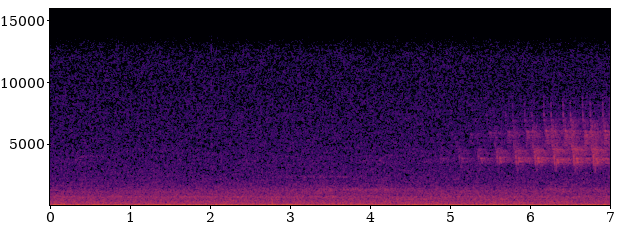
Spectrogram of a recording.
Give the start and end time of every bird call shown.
[3.23, 7.01] American Crow (Corvus brachyrhynchos)
[4.83, 7.01] Ovenbird (Seiurus aurocapilla)

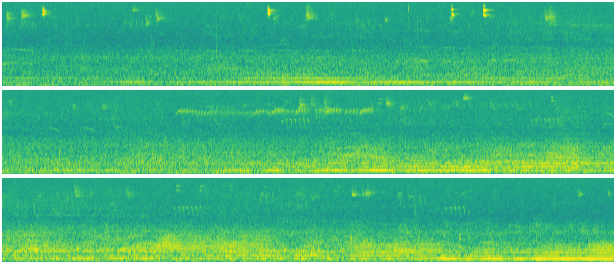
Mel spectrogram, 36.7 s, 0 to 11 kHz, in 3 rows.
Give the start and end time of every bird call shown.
[0.00, 10.10] Rufous-capped Warbler (Basileuterus rufifrons)
[15.70, 19.80] Tropical Kingbird (Tyrannus melancholicus)

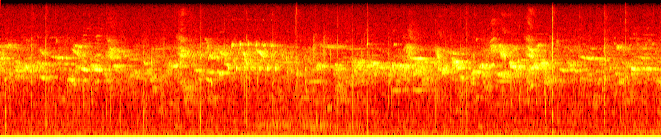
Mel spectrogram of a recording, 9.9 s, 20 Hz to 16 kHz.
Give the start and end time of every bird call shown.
[0.20, 1.60] Iiwi (Drepanis coccinea)
[2.90, 4.20] Apapane (Himatione sanguinea)
[5.20, 8.30] Red-billed Leiothrix (Leiothrix lutea)
[5.80, 6.50] Iiwi (Drepanis coccinea)
[9.40, 9.90] Iiwi (Drepanis coccinea)

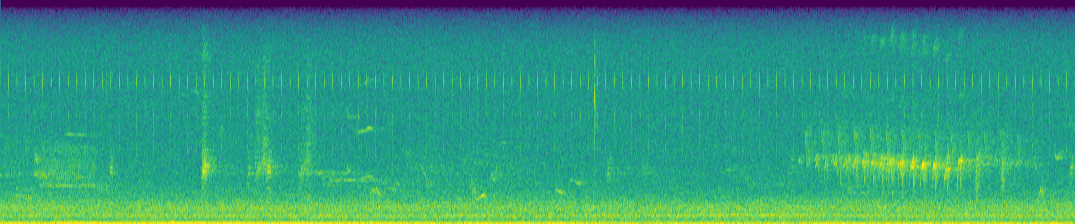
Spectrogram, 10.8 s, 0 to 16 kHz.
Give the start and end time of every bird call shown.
[0.00, 1.20] Red-winged Blackbird (Agelaius phoeniceus)
[1.80, 3.30] Red-winged Blackbird (Agelaius phoeniceus)
[3.60, 6.20] Gray Catbird (Dumetella carolinensis)
[7.70, 10.70] Swamp Sparrow (Melospiza georgiana)
[8.20, 10.40] Red-winged Blackbird (Agelaius phoeniceus)

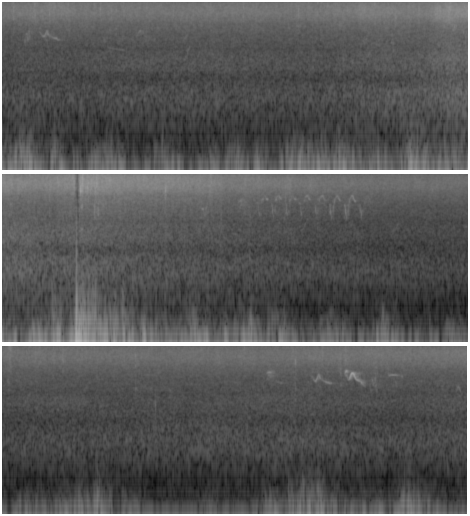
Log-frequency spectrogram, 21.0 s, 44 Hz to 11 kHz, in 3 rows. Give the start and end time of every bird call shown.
[0.59, 0.89] Hawaii Amakihi (Chlorodrepanis virens)
[10.79, 12.29] Hawaii Amakihi (Chlorodrepanis virens)
[18.59, 19.39] Hawaii Amakihi (Chlorodrepanis virens)
[19.79, 19.99] Warbling White-eye (Zosterops japonicus)

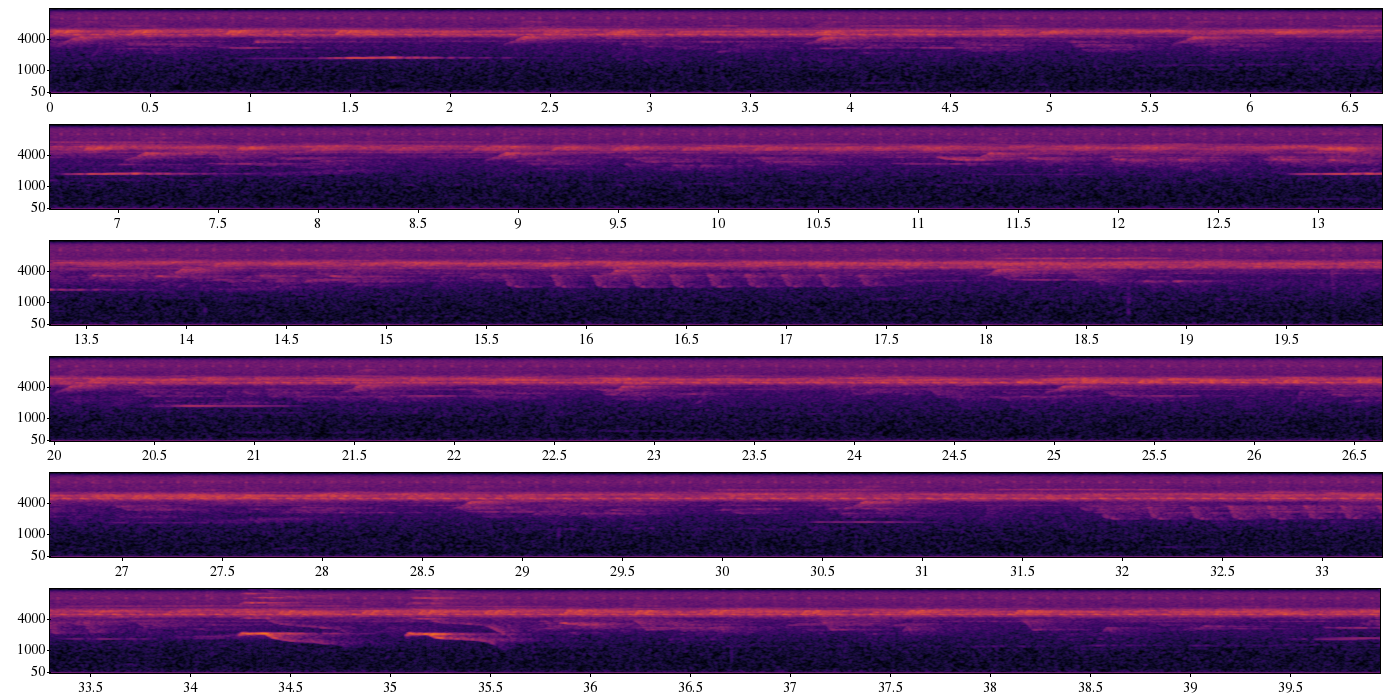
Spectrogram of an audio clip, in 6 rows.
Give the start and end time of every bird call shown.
[0.00, 0.95] Black-billed Thrush (Turdus ignobilis)
[0.00, 39.95] Striped Cuckoo (Tapera naevia)
[2.65, 6.15] Thrush-like Wren (Campylorhynchus turdinus)
[9.45, 15.05] Boat-billed Flycatcher (Megarynchus pitangua)
[13.85, 15.25] Buff-throated Saltator (Saltator maximus)
[15.35, 17.65] White-winged Becard (Pachyramphus polychopterus)
[17.35, 19.25] unidentified bird
[21.05, 30.05] Black-billed Thrush (Turdus ignobilis)
[21.55, 25.75] Thrush-like Wren (Campylorhynchus turdinus)
[29.05, 29.75] unidentified bird
[29.25, 31.35] Undulated Tinamou (Crypturellus undulatus)
[31.85, 33.75] White-winged Becard (Pachyramphus polychopterus)
[34.05, 35.85] Buff-throated Woodcreeper (Xiphorhynchus guttatus)
[35.65, 38.65] Buff-breasted Wren (Cantorchilus leucotis)
[35.75, 39.95] Boat-billed Flycatcher (Megarynchus pitangua)
[38.05, 39.95] Undulated Tinamou (Crypturellus undulatus)

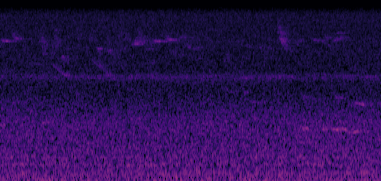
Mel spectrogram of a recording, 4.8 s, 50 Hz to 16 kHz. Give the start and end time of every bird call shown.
[0.00, 4.55] Steely-vented Hummingbird (Saucerottia saucerottei)

